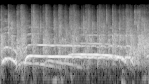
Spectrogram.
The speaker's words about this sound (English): The studio audience applause was kind of shitty. So let's do it one more time. Studio audience here tonight.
